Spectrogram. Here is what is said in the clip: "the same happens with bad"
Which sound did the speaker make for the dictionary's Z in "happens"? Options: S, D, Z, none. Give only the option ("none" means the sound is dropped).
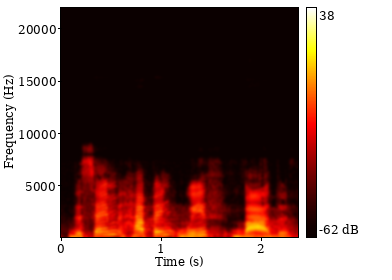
none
